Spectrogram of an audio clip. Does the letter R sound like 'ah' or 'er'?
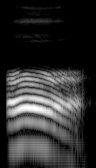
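er. The letter is said with a clear r sound. "R sounds like this"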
